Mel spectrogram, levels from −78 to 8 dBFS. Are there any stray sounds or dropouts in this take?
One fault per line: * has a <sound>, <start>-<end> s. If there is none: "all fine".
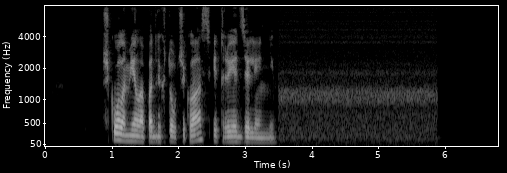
all fine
